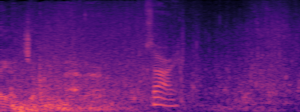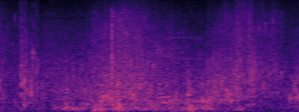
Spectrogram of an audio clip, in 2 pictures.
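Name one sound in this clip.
Oars splash and dip in the water.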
